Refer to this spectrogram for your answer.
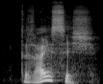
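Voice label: "dreissig", German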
